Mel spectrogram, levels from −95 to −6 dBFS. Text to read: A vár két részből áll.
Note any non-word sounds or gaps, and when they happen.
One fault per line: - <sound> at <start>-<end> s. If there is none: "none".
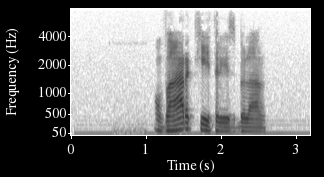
none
